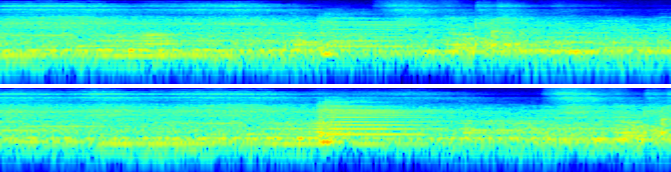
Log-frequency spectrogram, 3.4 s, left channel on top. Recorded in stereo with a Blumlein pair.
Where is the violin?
65° right, 0.6 m.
